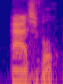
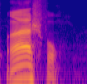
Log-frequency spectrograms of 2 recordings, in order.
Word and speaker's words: Asheville: When you give a city in the South whose uh, city name ends in V I L L E, TJ, you got to pronounce it like V U L. Asheville. Asheville.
